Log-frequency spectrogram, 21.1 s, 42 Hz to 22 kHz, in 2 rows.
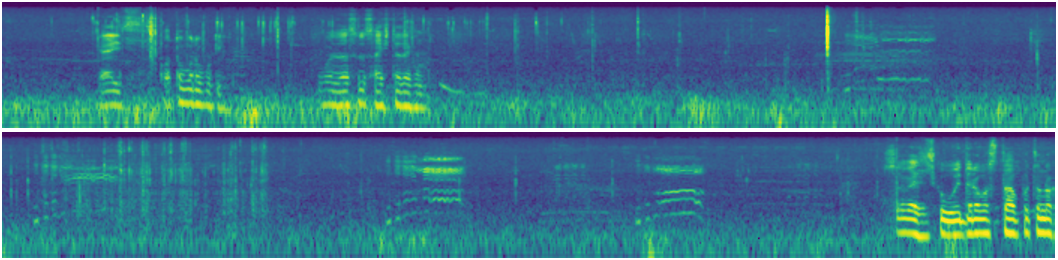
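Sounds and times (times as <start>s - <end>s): goat bleating: 10.9s - 11.7s, 14.4s - 15.2s, 16.1s - 17.6s.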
